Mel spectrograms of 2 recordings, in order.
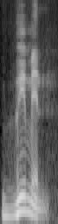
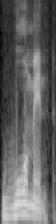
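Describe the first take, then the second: First: The first syllable is said as 'wi'. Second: The first syllable is said as 'wo'. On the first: The speaker calls it right. "नहीं, विमेन" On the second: The speaker calls it wrong. "ना कि वोमेन"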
